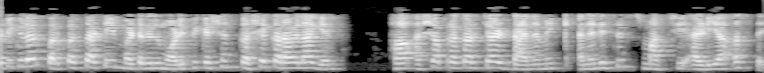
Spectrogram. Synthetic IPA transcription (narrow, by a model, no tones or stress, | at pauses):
pəɾʈikʲuləɾpəɾpəsaʈiːməʈeɾəlmɔɽifikeɕənkəɕekəɾaʋelaɡel | haʔəɕapɾəkaɾt͡ɕjaɖajnamikɛnalisismaɡ̚t͡ɕiːʔajɽijaʔəst̪e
